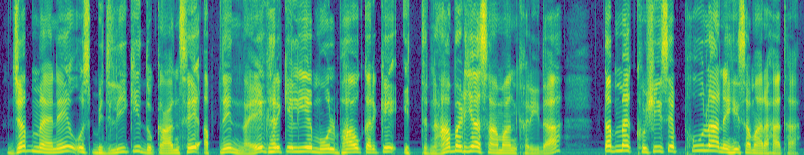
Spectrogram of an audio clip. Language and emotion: Hindi, happy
